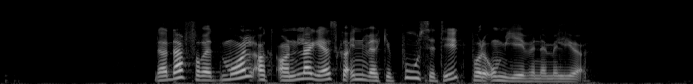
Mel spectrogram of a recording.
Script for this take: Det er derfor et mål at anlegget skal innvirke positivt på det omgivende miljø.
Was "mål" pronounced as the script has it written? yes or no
yes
